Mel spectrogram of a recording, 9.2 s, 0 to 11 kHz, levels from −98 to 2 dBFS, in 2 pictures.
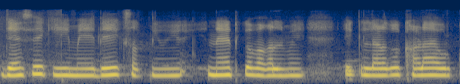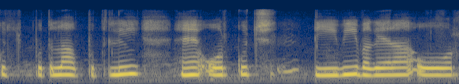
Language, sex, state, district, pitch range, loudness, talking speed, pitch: Hindi, female, Madhya Pradesh, Bhopal, 245-260 Hz, -16 LUFS, 155 wpm, 255 Hz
